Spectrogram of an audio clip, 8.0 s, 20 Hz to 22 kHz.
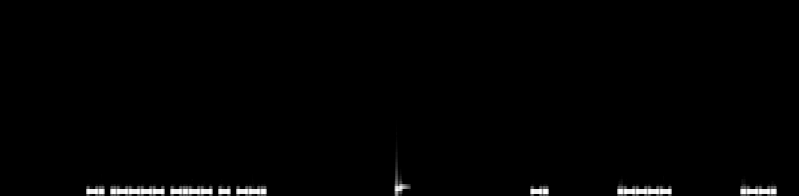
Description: Morse code, heard as a keyed tone, about 42 wpm, spaced as for 22 wpm, 700 Hz. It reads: N1YTG N1P
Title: USA Call Signs - 5 Characters - 8x Character Spacing - 40wpm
